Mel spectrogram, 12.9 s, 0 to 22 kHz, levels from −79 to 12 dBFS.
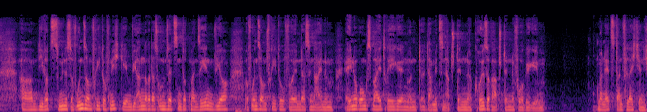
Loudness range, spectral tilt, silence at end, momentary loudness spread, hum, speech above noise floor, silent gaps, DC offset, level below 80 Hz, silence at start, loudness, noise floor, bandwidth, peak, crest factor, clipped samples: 4 LU; -4 dB/octave; 0 s; 7 LU; none; 35 dB; none; 0.1%; -44 dBFS; 0 s; -20 LUFS; -55 dBFS; 13 kHz; -4 dBFS; 16 dB; under 0.1%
